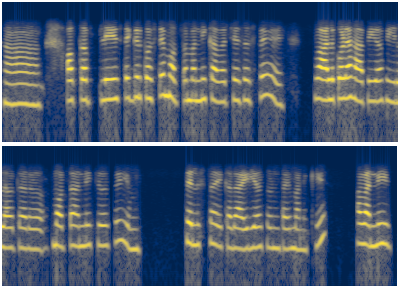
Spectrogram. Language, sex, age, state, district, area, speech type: Telugu, female, 18-30, Andhra Pradesh, Vizianagaram, rural, conversation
